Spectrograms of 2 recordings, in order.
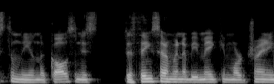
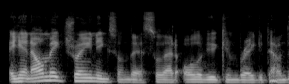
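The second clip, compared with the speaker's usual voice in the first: ordinary delivery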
